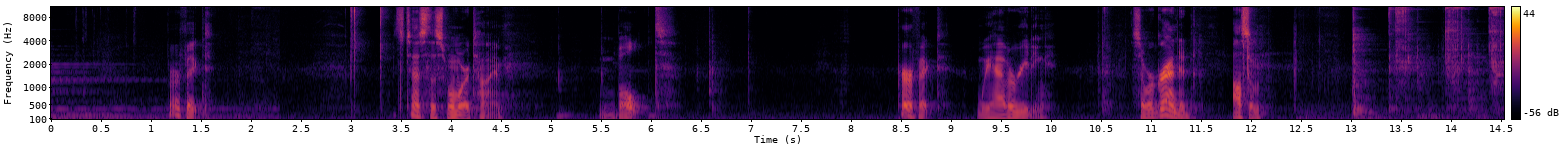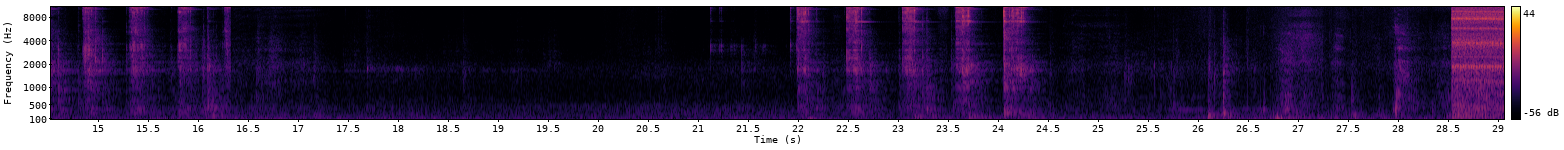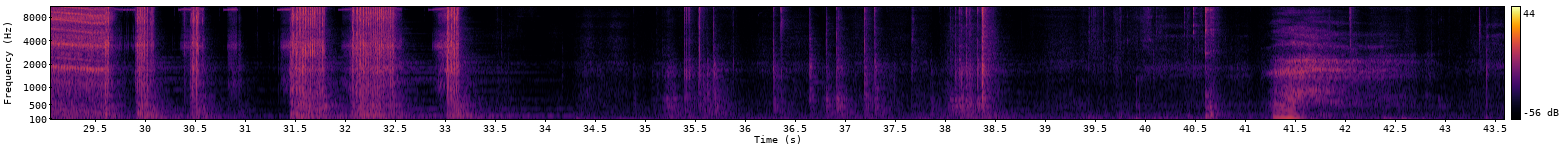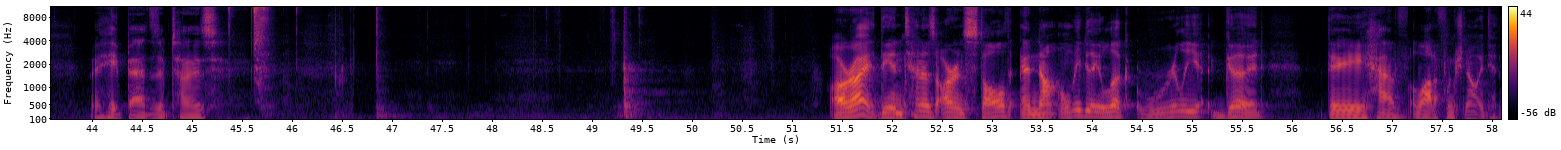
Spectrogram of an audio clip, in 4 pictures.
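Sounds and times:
cordless drill whining: 28.5s - 33.2s
zip tie ratcheting: 28.8s - 33.2s.

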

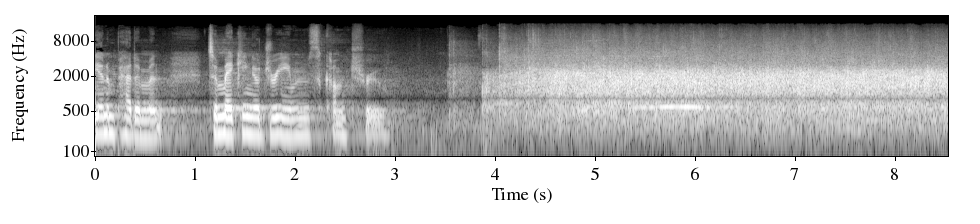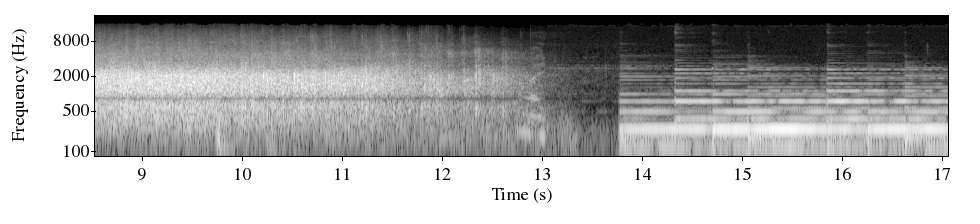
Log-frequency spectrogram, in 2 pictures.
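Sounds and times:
audience applauding: 3.5s - 12.9s.

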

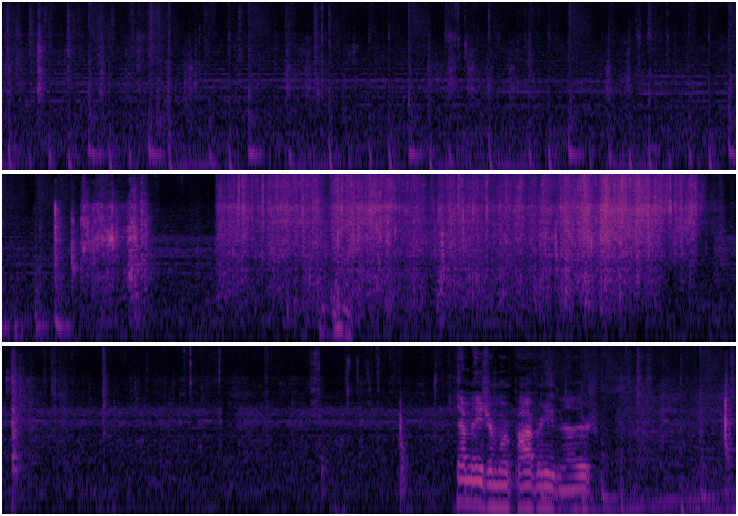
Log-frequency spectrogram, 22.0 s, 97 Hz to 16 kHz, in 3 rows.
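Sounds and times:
paper wrapper crinkling: 8.0s - 8.9s, 9.5s - 15.3s.

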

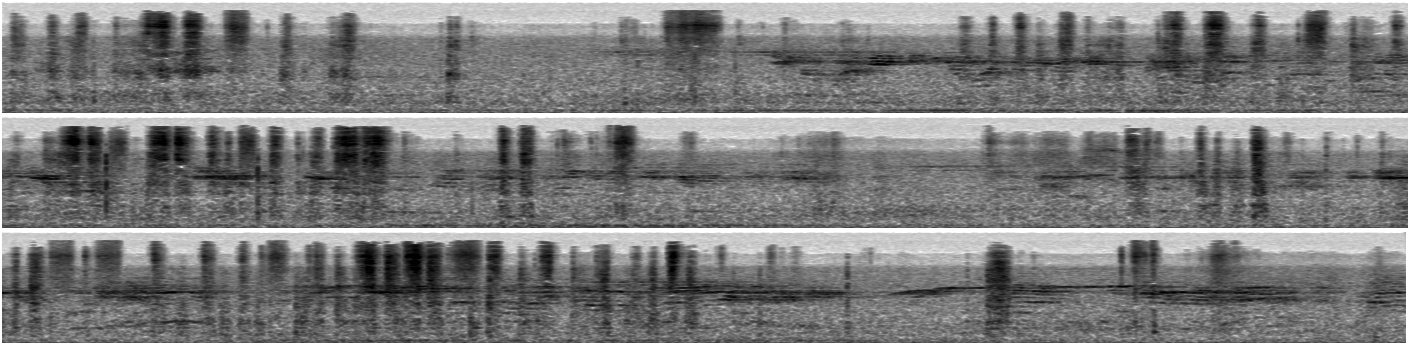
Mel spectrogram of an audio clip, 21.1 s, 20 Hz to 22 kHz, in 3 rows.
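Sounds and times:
pen scratching on paper: 0.0s - 2.3s, 4.9s - 10.2s, 12.6s - 13.4s, 14.0s - 17.6s.

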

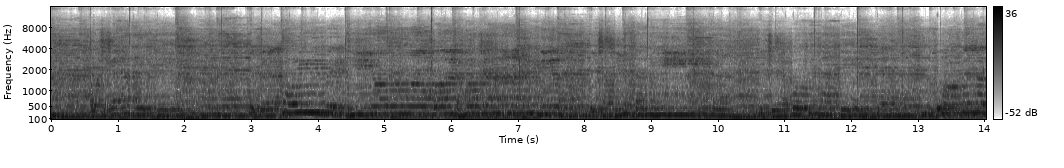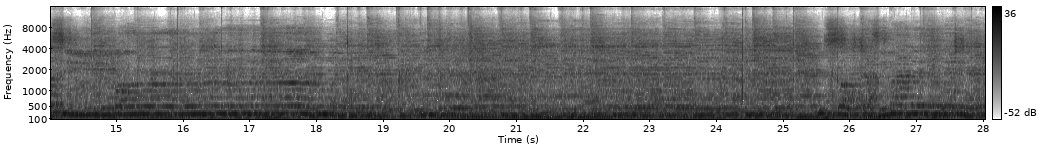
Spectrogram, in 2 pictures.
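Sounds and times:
man singing: 0.0s - 18.6s, 25.4s - 28.0s
strummed acoustic guitar: 0.0s - 28.0s.

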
